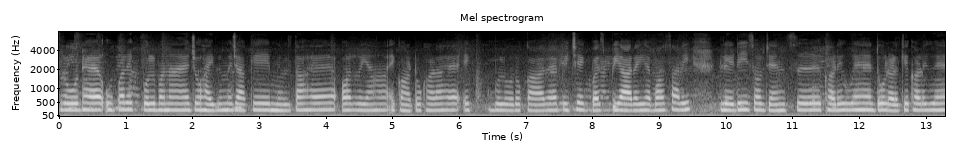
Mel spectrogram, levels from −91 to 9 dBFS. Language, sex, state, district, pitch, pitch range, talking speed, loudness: Hindi, female, Jharkhand, Jamtara, 230 Hz, 220-230 Hz, 195 wpm, -15 LUFS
